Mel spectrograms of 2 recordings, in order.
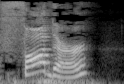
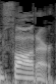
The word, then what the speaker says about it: fodder: Cannon fodder. So the difference in pronunciation is father, which is padre, father, and then you have fodder, D, fodder, which is el forraje o el...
